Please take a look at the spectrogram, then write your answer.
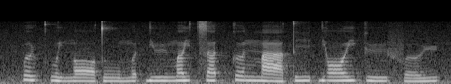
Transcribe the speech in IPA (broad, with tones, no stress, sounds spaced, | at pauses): p ɵ˨ ɥ kʷʰ ɐ˨˩ j n̪ ɔː˨˩ t̪ uː˨˩ m ɵ˨ t̚ j yː˨ m ɐ˧ j t͡s ɐ˨˥ t̚ k ɵ˨ n m aː˨˩ t̪ iː˨ t̚ j ɔː˨˧ j k yː˨ f ɵ˨˧ ɥ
